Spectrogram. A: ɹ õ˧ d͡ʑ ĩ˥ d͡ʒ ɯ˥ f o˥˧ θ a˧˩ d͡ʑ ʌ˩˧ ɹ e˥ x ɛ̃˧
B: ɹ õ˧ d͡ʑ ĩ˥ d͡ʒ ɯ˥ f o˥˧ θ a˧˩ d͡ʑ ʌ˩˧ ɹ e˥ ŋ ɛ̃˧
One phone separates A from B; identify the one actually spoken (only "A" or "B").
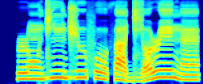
B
